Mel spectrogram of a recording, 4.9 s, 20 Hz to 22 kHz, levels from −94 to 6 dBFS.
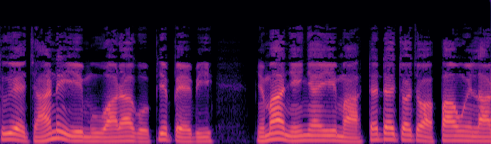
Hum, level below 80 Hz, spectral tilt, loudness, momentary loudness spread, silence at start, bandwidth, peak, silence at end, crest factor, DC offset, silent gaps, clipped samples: none; -68 dBFS; -6.5 dB/octave; -28 LUFS; 6 LU; 0 s; 10.5 kHz; -10 dBFS; 0 s; 20 dB; under 0.1%; none; under 0.1%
